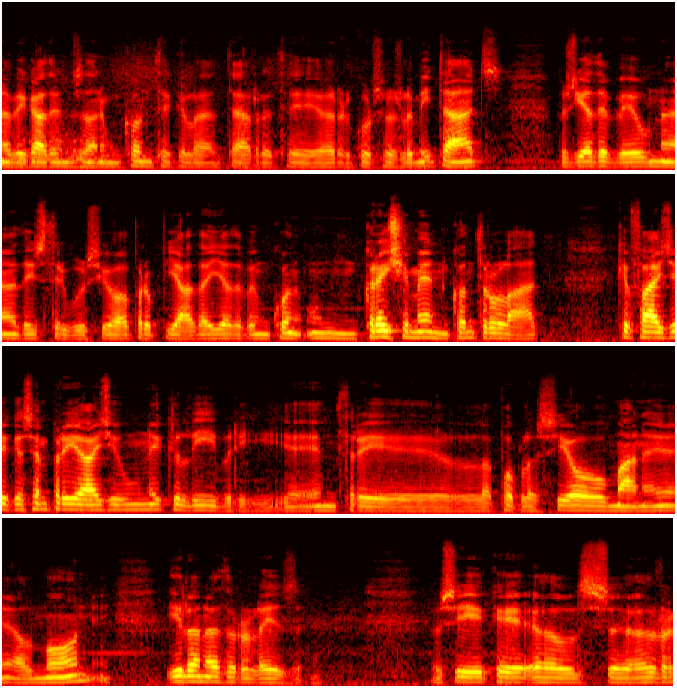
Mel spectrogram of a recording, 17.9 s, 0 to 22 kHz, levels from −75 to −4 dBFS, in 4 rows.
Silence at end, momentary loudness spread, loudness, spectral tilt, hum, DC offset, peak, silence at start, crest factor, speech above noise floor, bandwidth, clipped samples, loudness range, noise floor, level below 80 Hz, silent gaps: 0 s; 13 LU; -27 LUFS; -4.5 dB/octave; none; under 0.1%; -6 dBFS; 0 s; 22 dB; 20 dB; 13 kHz; under 0.1%; 4 LU; -47 dBFS; -56 dBFS; none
